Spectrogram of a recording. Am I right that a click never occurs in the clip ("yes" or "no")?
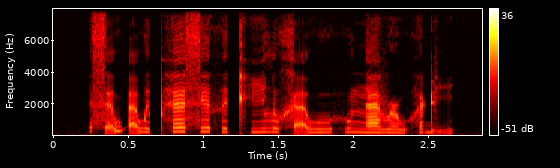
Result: yes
